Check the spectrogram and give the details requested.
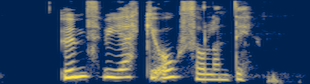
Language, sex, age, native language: Icelandic, female, 20-29, Icelandic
